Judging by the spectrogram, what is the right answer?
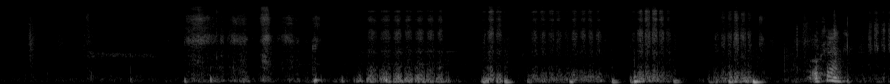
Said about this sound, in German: Boah, das hat ekelhaft gekratzt gerade dein Stift. Boah. Findest du es eklig? Finde ich sau eklig.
